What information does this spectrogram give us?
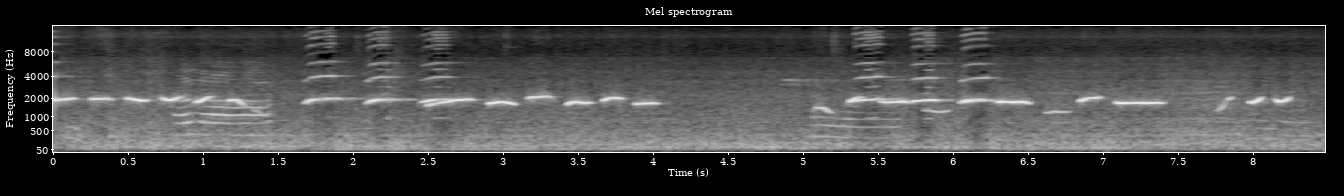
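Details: Lory calling to encourage other birds to sing: two runs of short, level whistled notes with a few lower down-slurred whistles mixed in, separated by a brief pause.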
